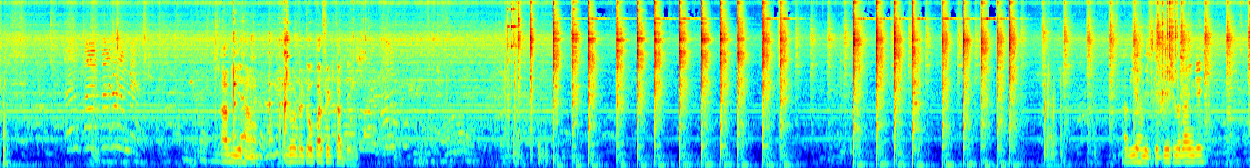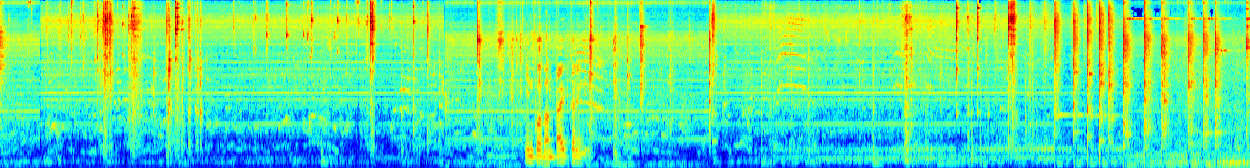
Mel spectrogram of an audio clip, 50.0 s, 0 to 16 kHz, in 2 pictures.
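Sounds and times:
hammer tapping metal: 0:10.6 - 0:22.8, 0:44.0 - 0:50.0.

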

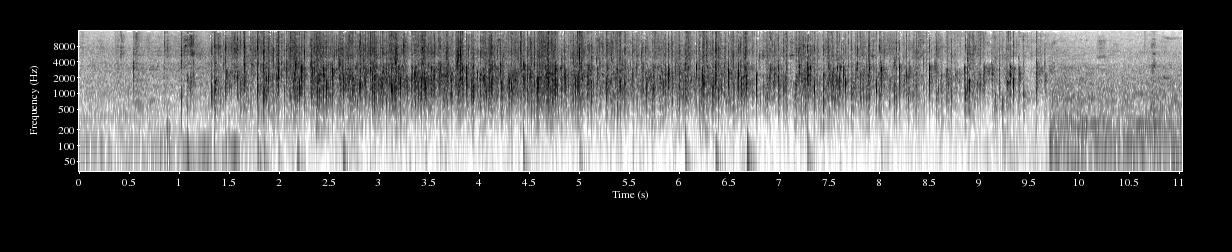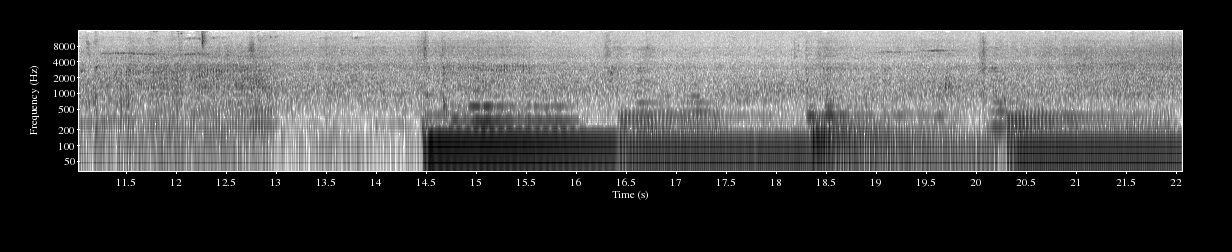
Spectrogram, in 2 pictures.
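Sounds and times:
audience applauding: 0:00.8 - 0:09.7.

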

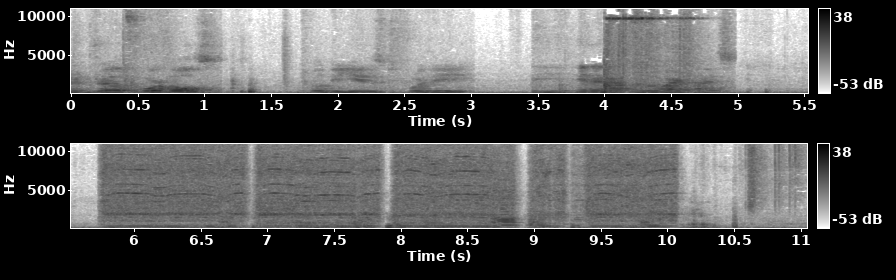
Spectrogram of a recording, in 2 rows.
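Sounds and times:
cordless drill drilling: 0:05.8 - 0:10.1.

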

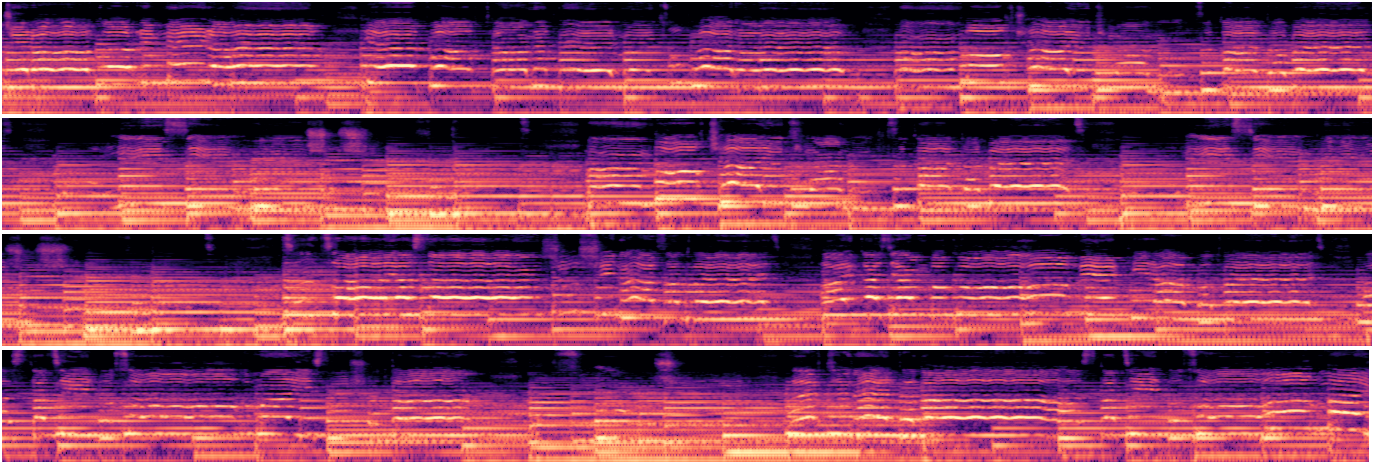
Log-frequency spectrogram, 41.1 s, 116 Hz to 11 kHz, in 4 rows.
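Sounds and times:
boy singing with vibrato: 0:00.0 - 0:10.2
piano: 0:00.0 - 0:41.0.

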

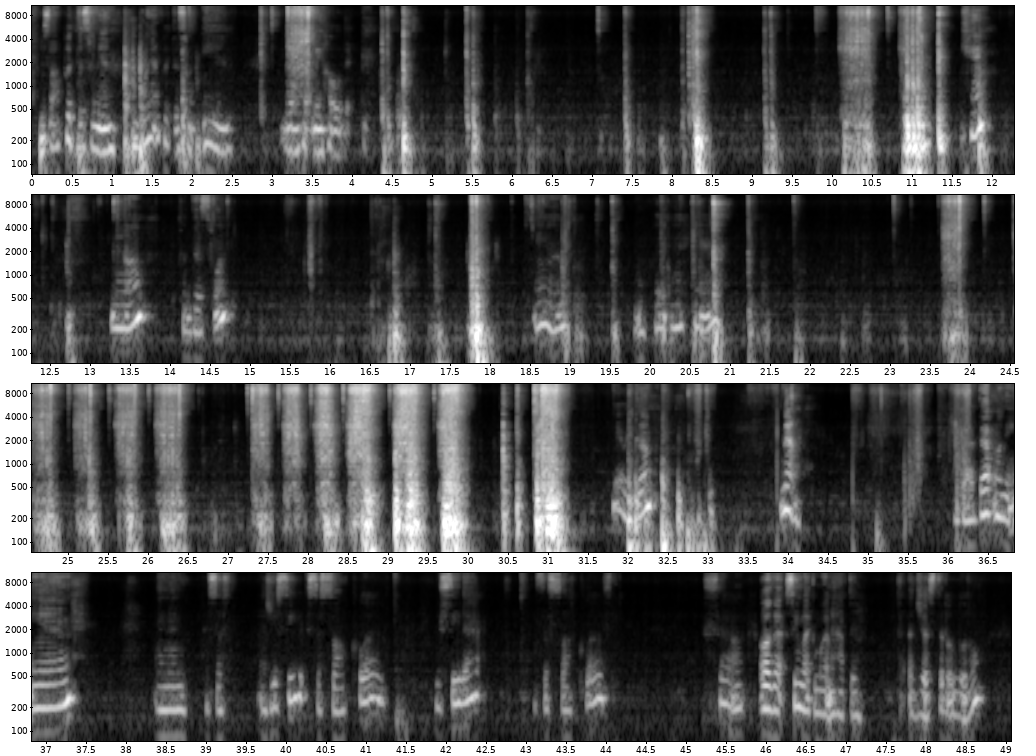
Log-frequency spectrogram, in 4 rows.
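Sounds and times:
cordless driver trigger bursts: 0:03.2 - 0:03.5, 0:10.1 - 0:11.0, 0:23.7 - 0:24.0, 0:24.6 - 0:26.4, 0:27.3 - 0:30.0.

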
